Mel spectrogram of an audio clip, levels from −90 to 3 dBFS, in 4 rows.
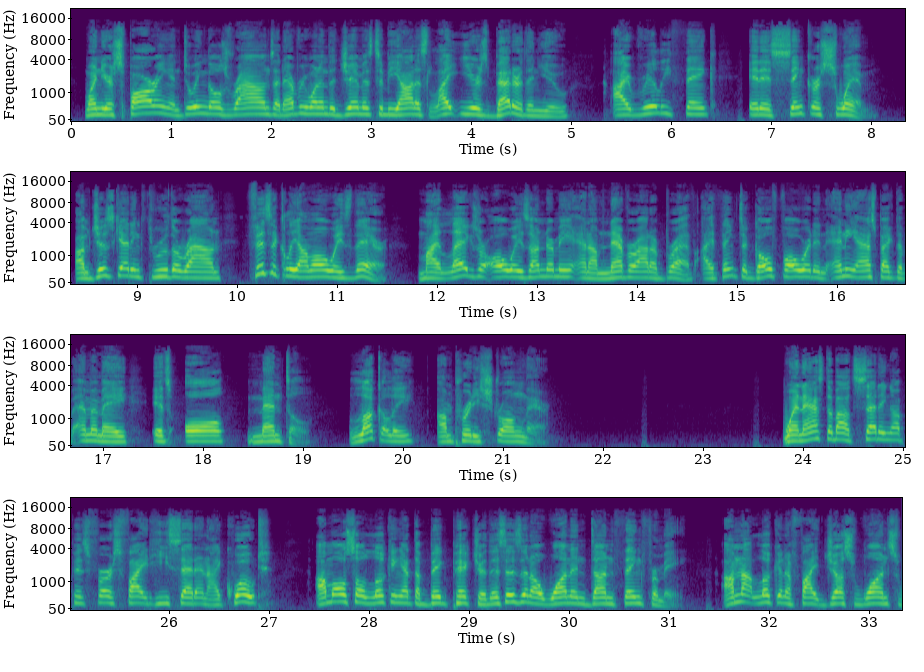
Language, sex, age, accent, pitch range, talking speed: English, male, 20-39, American, 160-200 Hz, 185 wpm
